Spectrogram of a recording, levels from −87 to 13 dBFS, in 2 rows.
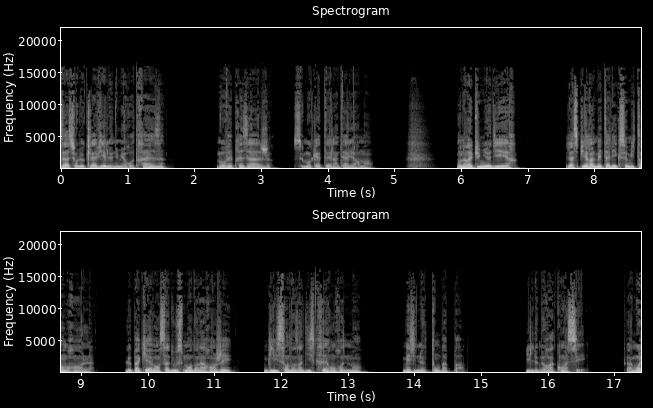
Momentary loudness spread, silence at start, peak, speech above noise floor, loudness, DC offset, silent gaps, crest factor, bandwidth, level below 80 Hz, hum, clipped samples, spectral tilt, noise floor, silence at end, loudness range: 15 LU; 0 s; 0 dBFS; over 70 dB; -21 LUFS; under 0.1%; none; 20 dB; 16 kHz; -48 dBFS; none; under 0.1%; -5.5 dB/octave; under -90 dBFS; 0 s; 7 LU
